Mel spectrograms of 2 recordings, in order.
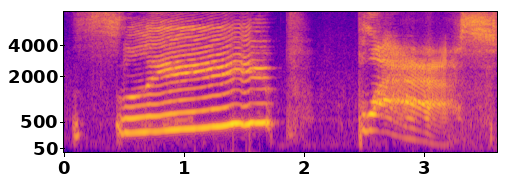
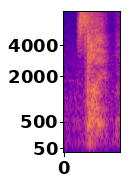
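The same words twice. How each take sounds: First: Very high, drawn-out shouted incantation; spell-casting cry. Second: Short, soft acted incantation; hushed spell-casting. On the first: Acted. Game master's sorcerer casts sleep at player, high shout. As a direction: hurl the spell with a loud, stretched cry. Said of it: "And he goes". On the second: Game master's sorcerer lays hand on player, softly casting. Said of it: "put his hand on you and go".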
